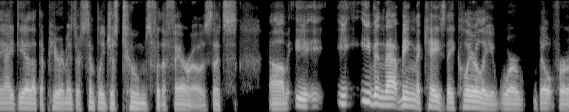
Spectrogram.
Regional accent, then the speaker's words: Anchorage, Alaska, United States; Most of my family's from Georgia, so I come from the South, even though I was raised in Alaska, in Anchorage, for most of my life.

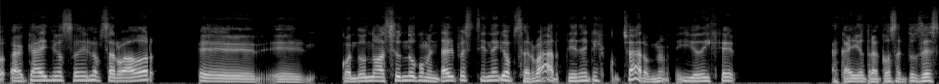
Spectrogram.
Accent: Peru; hacer como una especie de radiografía de lo que somos los peruanos.

